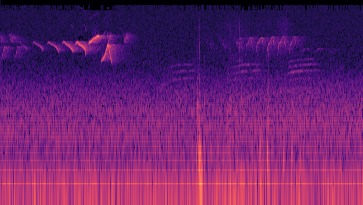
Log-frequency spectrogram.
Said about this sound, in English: It's a really loud American redstart there for a second.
